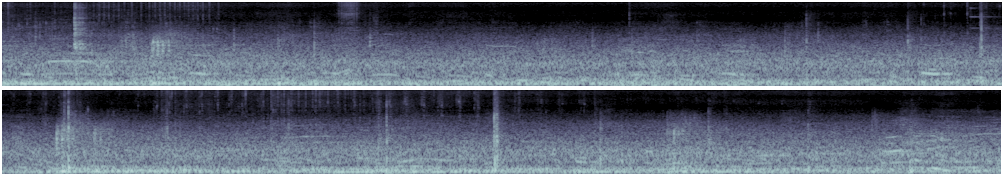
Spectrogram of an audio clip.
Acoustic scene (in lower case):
residential area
